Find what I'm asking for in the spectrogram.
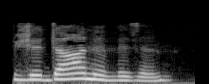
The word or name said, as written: zhdanovism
